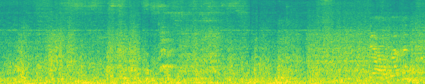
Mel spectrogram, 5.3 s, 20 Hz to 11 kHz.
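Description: Strasburg Railroad steam train No. 89 rolling along the tracks on the ride out to Paradise, Pennsylvania, with a steady, loud rumble and rhythmic wheel clatter filling the whole stretch.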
